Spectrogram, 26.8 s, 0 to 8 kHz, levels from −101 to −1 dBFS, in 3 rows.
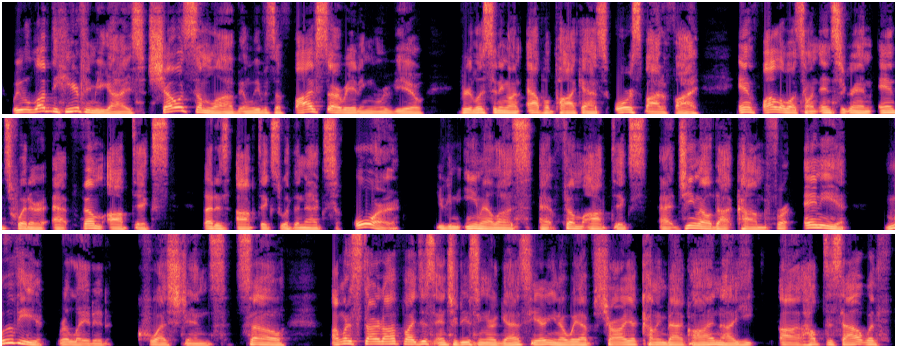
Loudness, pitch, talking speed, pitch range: -18 LUFS, 125 Hz, 190 wpm, 110-140 Hz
